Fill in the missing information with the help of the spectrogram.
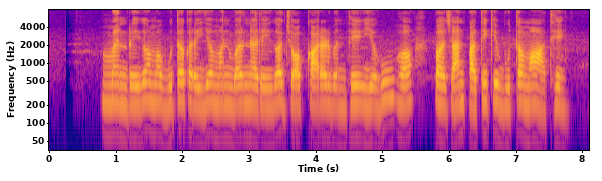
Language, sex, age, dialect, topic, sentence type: Chhattisgarhi, female, 18-24, Western/Budati/Khatahi, banking, statement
